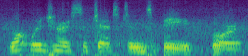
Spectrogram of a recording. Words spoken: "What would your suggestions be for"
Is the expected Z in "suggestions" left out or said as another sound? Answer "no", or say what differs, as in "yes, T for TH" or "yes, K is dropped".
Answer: no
